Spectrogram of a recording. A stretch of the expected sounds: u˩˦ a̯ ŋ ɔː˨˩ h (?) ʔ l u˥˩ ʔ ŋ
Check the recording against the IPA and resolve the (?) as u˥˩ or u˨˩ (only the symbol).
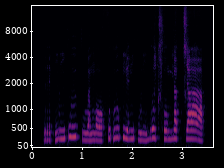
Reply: u˥˩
